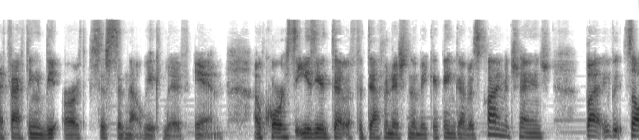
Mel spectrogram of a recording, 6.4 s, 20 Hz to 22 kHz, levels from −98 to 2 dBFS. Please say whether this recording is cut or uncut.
uncut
